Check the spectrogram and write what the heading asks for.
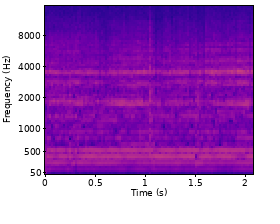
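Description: Carnatic classical music in raga Ganamurti: one note held steadily over the drone, with faint light strokes about one and one and a half seconds in.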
